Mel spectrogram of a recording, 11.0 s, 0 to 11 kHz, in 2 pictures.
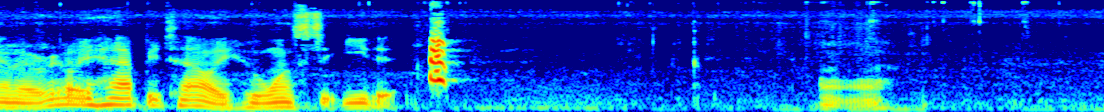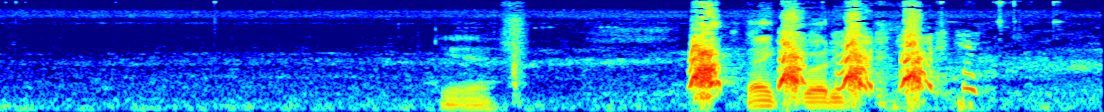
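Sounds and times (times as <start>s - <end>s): puppy yipping: 9.0s - 10.5s.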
